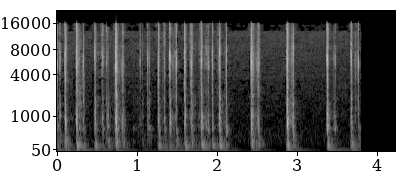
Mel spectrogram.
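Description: Computer keyboard typing: a fast, irregular run of key clicks that stops abruptly shortly before the end.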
